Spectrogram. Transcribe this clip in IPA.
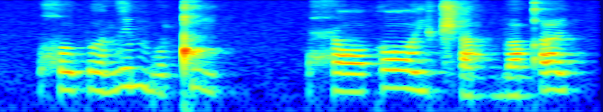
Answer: χ uː p ɤ n z i m b o ǃ i | ħ ɔː k ɔː j t͡ʃʼ a p b o qʼ i

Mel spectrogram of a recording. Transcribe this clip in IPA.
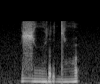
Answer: zˤ o̤ r dˤ o̤

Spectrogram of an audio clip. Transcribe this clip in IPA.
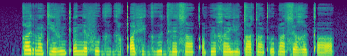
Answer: q ɨ r ɔ̃ tʲ ɛ v ĩ kʼ ɛ̃ n ɛ f ʊ ɡʱ ə ɡʱ ə qʼ ə fʲ ə ɡʱ ɯ dʱ ɛ̃ s ɑ̃ qʼ ə̃ p ĩ χ ɛ̃ vʲ ə̃ t ɑ t ɑ̃ kʼ ʊ ɓ ɑ̃ s ə ʁ ɨ kʼ ɑ̃

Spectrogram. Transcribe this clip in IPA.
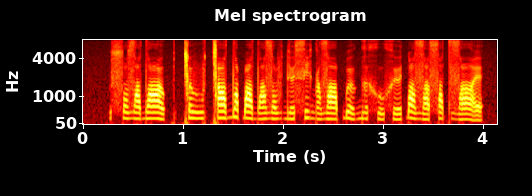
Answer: s u zˤ ɛ dˤ o | ǀ ɵ v u ǀ i dˤ i ɓ ɵ dˤ ə˞ zˤ u v d ʏ s i ɡ ə zˤ ɛ ɓ ɵ ɡ ə x u x ʏ ɗ ə zˤ ə s u tˤ zˤ ɛ

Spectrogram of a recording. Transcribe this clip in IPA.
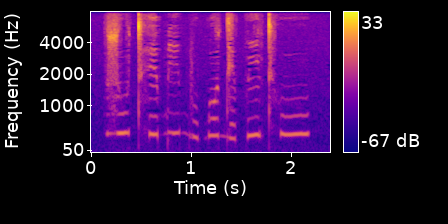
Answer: z u˦ tʰ ɪ˦ ɓ i˦ b u˨ ɓ o˦ d ɪ˨ p ĩ˦ tʰ uː˦

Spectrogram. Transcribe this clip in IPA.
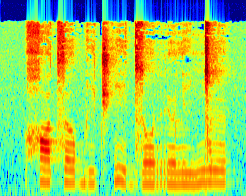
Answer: χ ɒ˨ t͡s ɤ˨ b i˨ t͡ʃʼ i˦˨ d͡z o˨ r ʏ˨ l i˨ ŋ͡ǀ ʏ˦

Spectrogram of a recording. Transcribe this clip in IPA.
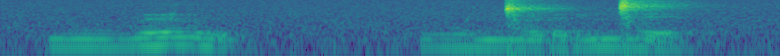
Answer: w u β œ l ʊ | ɣ ʊ ŋ͡ǀ œ ɾ œ ɾ ʏ ŋ͡ǀ ɛ

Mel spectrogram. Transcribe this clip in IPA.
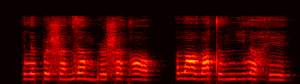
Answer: l ə˨˦ p ə˨˦ ʂ ʌ˨˦ n z ʌ˥˩ m b ə˞˨˦ ʂ ʌ˥˩ ɡ ɔ˥˩ | ðˤ ɛ˥˩ ðˤ ʌ˥˩ t ʊ˨˦ ŋ i˨˦ l ʌ˥˩ h ɪ˥˩

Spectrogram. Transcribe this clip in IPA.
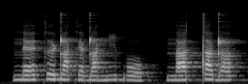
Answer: n ɛ k ɘ ɖ a k ɛ ɖ a ŋ i b o | n̪ a tː a ɖ ɐ

